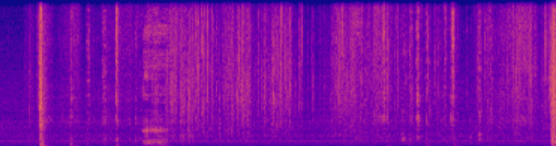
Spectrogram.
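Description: Clear plastic bag crinkling and rustling as a bagged jersey is handled and lifted out of a cardboard box, with scattered crackles and a sharp click about half a second in.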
